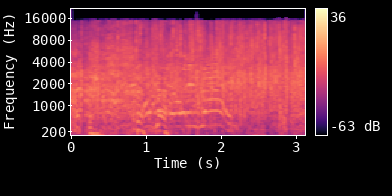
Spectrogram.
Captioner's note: spectators laughing; spectators clapping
